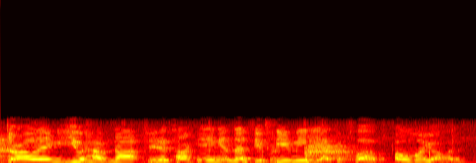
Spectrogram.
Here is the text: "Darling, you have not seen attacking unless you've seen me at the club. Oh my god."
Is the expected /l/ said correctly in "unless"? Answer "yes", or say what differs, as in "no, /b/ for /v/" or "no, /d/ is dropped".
yes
